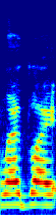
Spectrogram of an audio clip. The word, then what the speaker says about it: LEDLite: led light hello hello thank you for saying that correctly i've like reconciled with it being led light as it also rhymes with headlight which is that works too that's also a bunch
